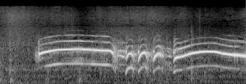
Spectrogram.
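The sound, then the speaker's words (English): A voice imitates a silly, high-pitched scream: a long sustained shriek, a burst of quick warbling yelps, then another rising shriek, loud with no other sounds. “Inside, I feel like I'm giving out the world's silliest, girliest scream.”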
